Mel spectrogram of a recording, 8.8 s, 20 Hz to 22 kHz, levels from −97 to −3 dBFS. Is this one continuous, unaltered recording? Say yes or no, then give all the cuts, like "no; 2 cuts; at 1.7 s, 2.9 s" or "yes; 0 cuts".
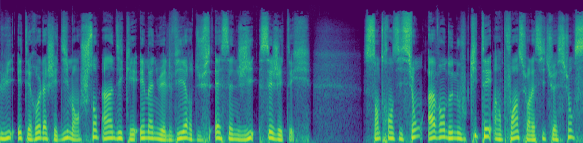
no; 2 cuts; at 1.5 s, 7.4 s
